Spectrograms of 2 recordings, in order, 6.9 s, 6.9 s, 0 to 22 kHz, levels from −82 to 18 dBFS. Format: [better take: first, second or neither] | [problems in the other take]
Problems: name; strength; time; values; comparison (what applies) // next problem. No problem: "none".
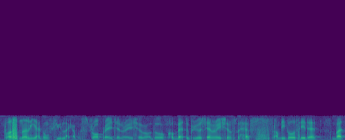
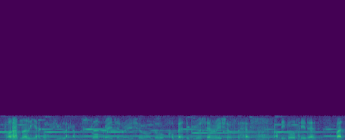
first | background sound (Wind chime); 6 dB below the speech // room echo; dies away in 0.5 s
